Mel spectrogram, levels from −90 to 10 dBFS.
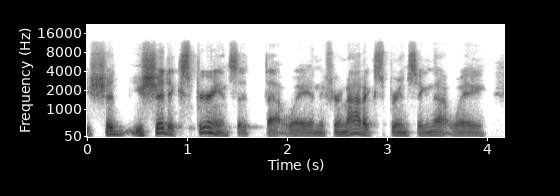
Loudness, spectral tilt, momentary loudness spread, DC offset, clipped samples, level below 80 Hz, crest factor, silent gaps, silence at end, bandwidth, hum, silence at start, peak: -18 LUFS; -4 dB/octave; 10 LU; under 0.1%; under 0.1%; -42 dBFS; 18 dB; none; 0.2 s; 12 kHz; none; 0 s; -2 dBFS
